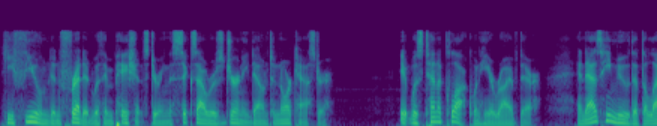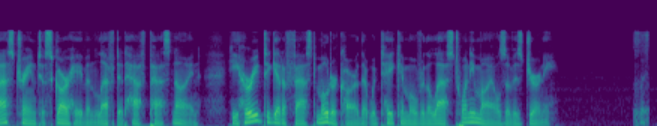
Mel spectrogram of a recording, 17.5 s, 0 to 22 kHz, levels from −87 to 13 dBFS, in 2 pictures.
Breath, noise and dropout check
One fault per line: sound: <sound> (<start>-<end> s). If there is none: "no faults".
sound: laugh (17.2-17.4 s)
